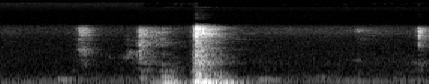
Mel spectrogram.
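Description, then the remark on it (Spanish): A few irregular knocks on a door, fairly muffled, with one noticeably louder thump in the middle and a final tap at the end. “¿Escuchaste que golpeaban la puerta?”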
